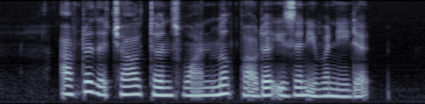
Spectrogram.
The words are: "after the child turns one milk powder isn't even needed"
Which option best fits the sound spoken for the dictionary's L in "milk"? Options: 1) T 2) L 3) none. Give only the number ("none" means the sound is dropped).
2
